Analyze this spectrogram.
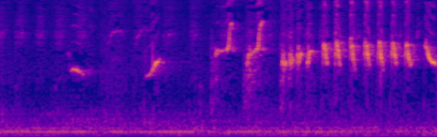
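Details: Singing greater green leafbird, meant to stimulate another leafbird to sing: a few separate slurred whistles and upward sweeps, then a quick, accelerating string of ringing chirps over a faint low hum.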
